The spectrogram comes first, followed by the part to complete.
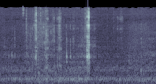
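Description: Small clicks of a Bolex camera's ground glass holder being lifted up by finger: a few faint ticks, then one sharper click a little past halfway.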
